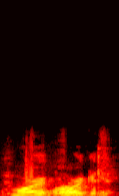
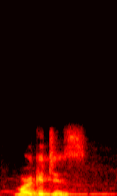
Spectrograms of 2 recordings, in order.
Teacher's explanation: the t you don't pronounce the t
